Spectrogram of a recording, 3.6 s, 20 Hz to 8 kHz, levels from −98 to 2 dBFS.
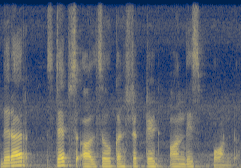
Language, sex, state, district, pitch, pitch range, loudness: English, male, Karnataka, Bangalore, 120 Hz, 115-125 Hz, -18 LUFS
